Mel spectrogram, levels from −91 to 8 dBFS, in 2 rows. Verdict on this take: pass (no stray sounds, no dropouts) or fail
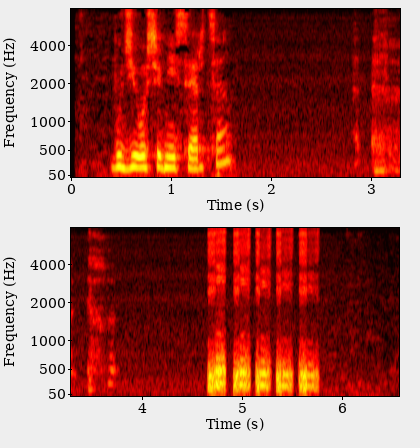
fail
